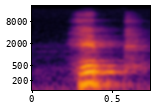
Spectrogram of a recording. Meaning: 1. genteel (stylish, elegant) 2. fashionable (characteristic of or influenced by a current popular trend or style)
- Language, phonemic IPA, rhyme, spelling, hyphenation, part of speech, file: Dutch, /ɦɪp/, -ɪp, hip, hip, adjective, Nl-hip.ogg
